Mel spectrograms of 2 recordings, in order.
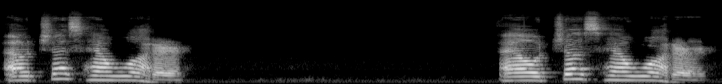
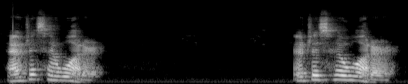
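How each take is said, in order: First: Very slow, high-pitched drill line; slow model reading. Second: Quick, higher-pitched drill line; faster model reading. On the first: Teacher leading students to read along, very slowly. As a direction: draw every word out for learners to follow. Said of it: "跟老师先慢慢读起来". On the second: Teacher has students repeat a bit faster, briskly. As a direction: run the words together at a brisk pace. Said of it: "注意，再快点儿". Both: Shown as a demonstration.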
